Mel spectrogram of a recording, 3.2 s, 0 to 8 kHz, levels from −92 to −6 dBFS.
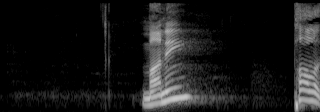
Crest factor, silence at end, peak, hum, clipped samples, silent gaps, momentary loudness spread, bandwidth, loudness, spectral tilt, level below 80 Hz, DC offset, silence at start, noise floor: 22 dB; 0 s; -14 dBFS; none; under 0.1%; none; 13 LU; 7.6 kHz; -31 LUFS; -5 dB/octave; -62 dBFS; under 0.1%; 1.4 s; -79 dBFS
